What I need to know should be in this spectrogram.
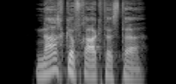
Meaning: inflection of nachgefragt: 1. strong/mixed nominative masculine singular superlative degree 2. strong genitive/dative feminine singular superlative degree 3. strong genitive plural superlative degree
- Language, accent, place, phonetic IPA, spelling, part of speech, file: German, Germany, Berlin, [ˈnaːxɡəˌfʁaːktəstɐ], nachgefragtester, adjective, De-nachgefragtester.ogg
